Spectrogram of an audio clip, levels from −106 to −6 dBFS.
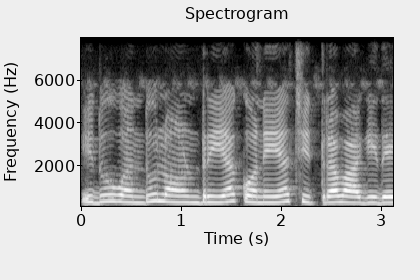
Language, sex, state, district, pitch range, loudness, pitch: Kannada, female, Karnataka, Bidar, 275-305 Hz, -14 LUFS, 285 Hz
